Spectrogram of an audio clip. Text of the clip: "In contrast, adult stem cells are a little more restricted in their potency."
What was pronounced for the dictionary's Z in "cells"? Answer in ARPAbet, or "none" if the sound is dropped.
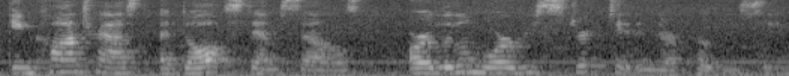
Z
